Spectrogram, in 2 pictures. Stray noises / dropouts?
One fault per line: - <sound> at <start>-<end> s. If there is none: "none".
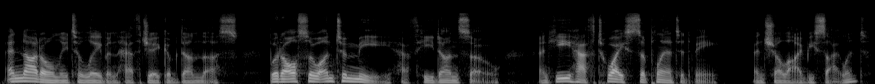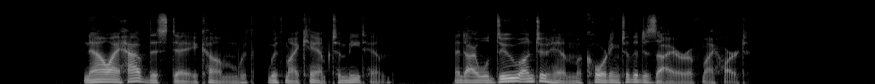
none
